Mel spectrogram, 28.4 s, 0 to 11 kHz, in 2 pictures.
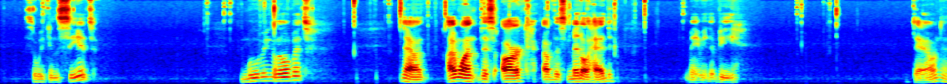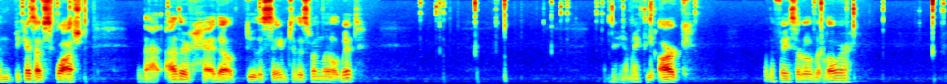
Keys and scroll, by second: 0.1 b, 3.7 f, 4.2 g, 5.4 f, 6.0 g, 6.7 g, 7.7 b, 9.3 f, 9.7 g, 12.1 f, 12.6 g, 15.3 b, 20.9 f, 21.8 g, 23.4 b, 26.6 f, 27.1 g, 28.3 f.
